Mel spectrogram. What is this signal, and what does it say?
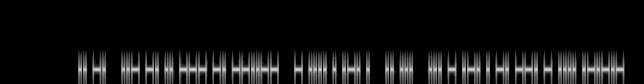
Morse code, heard as a keyed tone, about 48 wpm, 700 Hz. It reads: IN UNION, THERE IS STRENGTH.
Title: Sentences from Top 1400 Words 50wpm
